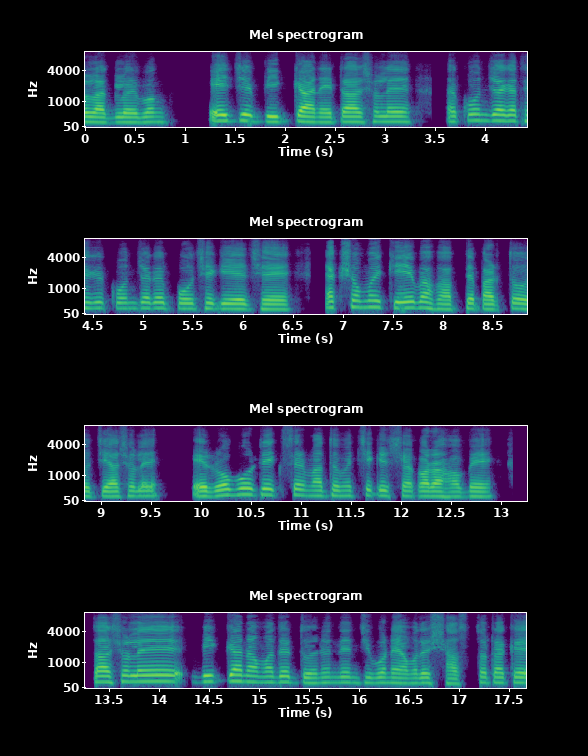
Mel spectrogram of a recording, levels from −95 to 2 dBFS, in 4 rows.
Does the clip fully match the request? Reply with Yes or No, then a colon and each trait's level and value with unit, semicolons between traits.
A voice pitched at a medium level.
Yes: medium, 170 Hz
